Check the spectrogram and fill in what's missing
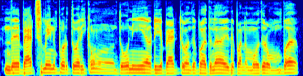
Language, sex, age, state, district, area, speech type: Tamil, male, 30-45, Tamil Nadu, Salem, rural, spontaneous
